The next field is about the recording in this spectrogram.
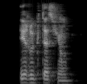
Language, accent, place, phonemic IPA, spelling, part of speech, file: French, France, Lyon, /e.ʁyk.ta.sjɔ̃/, éructation, noun, LL-Q150 (fra)-éructation.wav
- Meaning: eructation, belching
